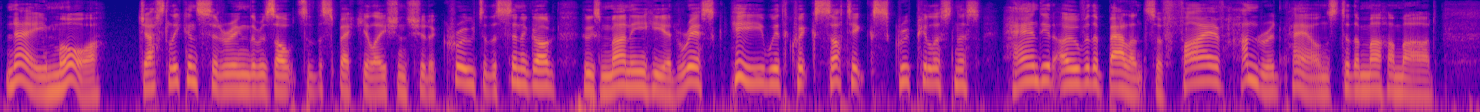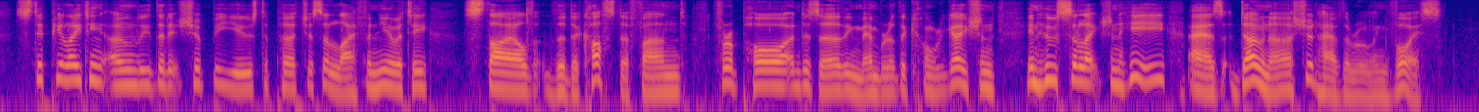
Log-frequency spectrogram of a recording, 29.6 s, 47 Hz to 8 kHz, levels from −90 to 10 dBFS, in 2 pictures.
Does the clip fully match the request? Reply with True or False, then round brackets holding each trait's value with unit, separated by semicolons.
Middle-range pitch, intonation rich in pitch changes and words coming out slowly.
False (145 Hz; 6.0 semitones; 145 wpm)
